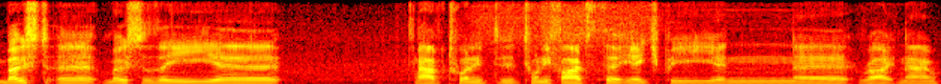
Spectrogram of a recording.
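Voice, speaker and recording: At a fairly slow pace, a man with a Stoke accent speaks at a medium pitch. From England, Stoke-on-Trent. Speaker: gaming streamer. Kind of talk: live-stream gameplay commentary. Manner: casual, chatty; halting, stumbling over words.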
